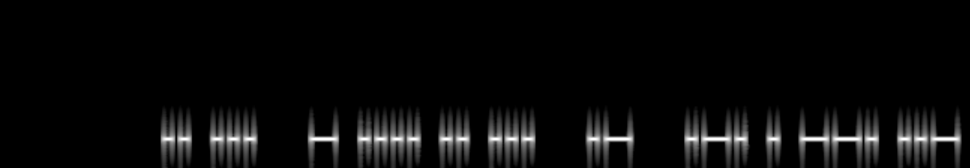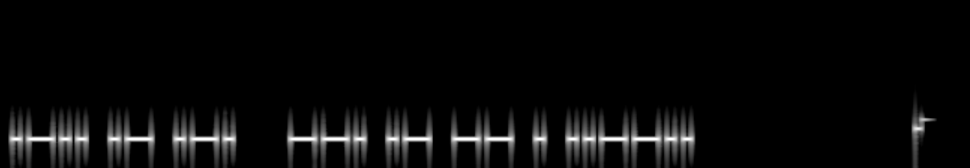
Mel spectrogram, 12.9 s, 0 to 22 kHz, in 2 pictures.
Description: Morse code, heard as a keyed tone, about 22 wpm, 700 Hz. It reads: IS THIS A REGULAR GAME?
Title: Sentences from Top 900 Words 22wpm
